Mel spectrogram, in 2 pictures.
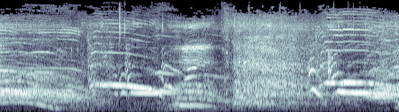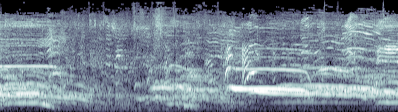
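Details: A female New Guinea singing dog, prompted to sing into a microphone, gives overlapping, yodel-like howls that slide up and down in pitch.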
